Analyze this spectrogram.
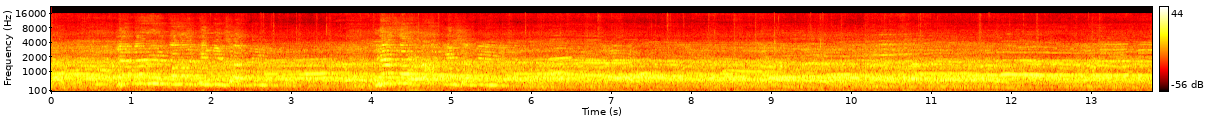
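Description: A crowd of men chant along together.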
